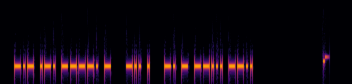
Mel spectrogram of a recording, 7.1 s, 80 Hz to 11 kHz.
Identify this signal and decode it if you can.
Morse code, heard as a keyed tone, about 27 wpm, 700 Hz. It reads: KR9T DE NT7Z
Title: USA Callsign DE Callsign - 4 Characters - 28wpm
